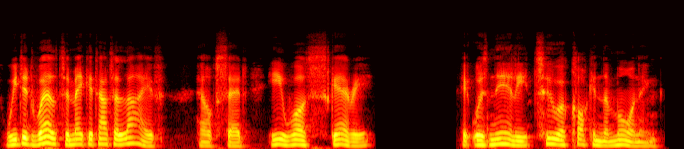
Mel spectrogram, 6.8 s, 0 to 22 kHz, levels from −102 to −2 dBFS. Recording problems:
muffled; slightly; fading above 3.5 kHz

